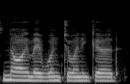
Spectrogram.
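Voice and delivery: usual speaking voice

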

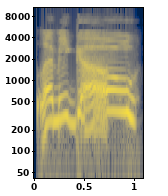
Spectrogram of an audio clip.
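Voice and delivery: high, slow, straining plea; desperate begging. A narrator's reading. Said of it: "Wright begged".

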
